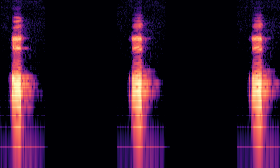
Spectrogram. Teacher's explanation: Suena muy parecido a pen, apto. Al final de pronunciar, detener el flujo de aire. Por eso es casi inaudible. Esta sílaba suena op, op, op. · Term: consonante final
